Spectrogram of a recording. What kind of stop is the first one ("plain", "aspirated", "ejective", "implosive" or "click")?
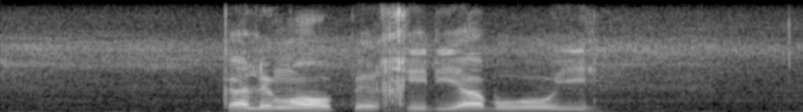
ejective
